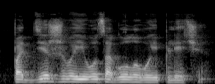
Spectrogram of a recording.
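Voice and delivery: usual speaking voice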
